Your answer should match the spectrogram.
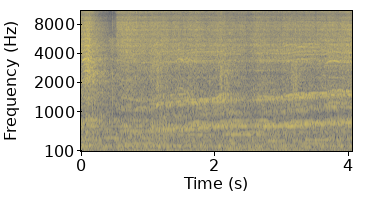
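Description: Children singing a melody into microphones, accompanied by a school string orchestra of violins playing sustained chords.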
